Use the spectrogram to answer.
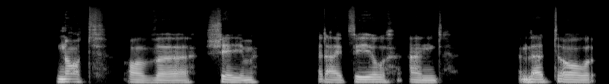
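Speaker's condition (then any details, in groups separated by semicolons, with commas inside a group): Stutter; stutter since toddler startled by big leashed dog, fluent in two languages before, childhood speech therapy; early 40s, about 40 years since onset, not the most severe but constantly on mind; fluctuates quite a lot, jaw moves when struggling to utter words, mistaken for drug use; prolonged sounds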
